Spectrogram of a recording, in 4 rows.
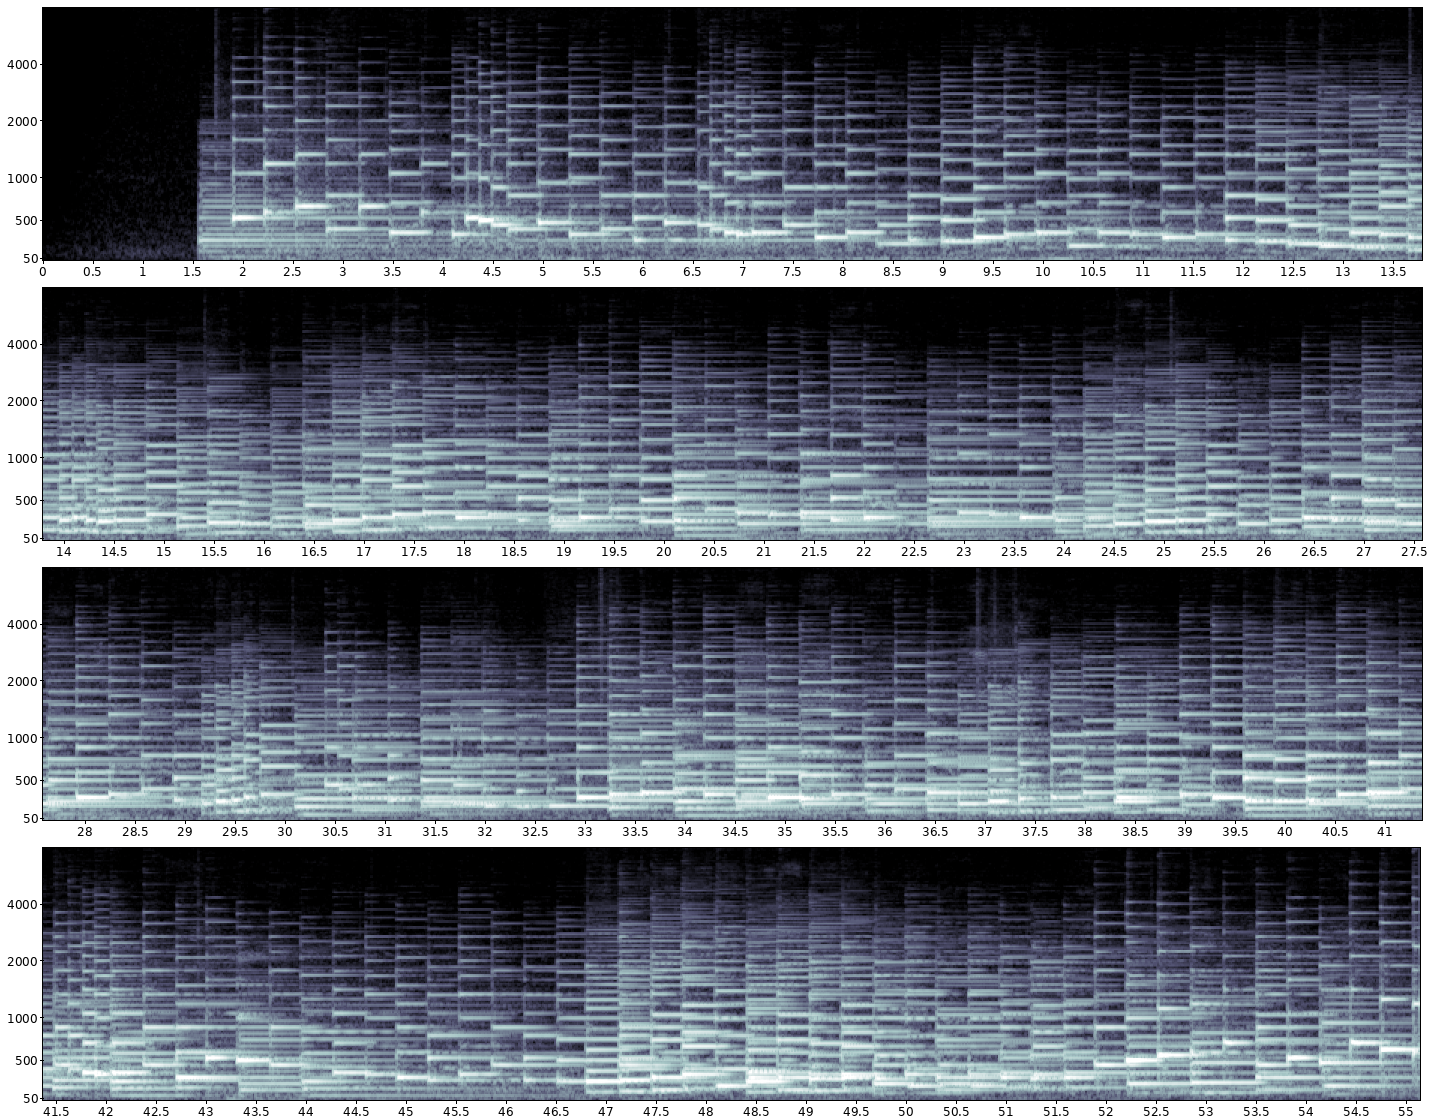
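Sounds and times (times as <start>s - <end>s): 
prelude and fugue: 1.4s - 55.1s.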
